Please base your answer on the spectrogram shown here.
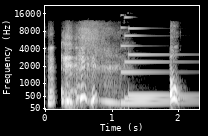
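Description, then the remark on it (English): A news alert chime rings out, a clear, sustained two-tone electronic ding that hangs for about a second, following a burst of laughing voices, with a brief vocal sound over its tail. “Is that another news alert?”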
